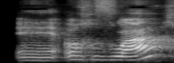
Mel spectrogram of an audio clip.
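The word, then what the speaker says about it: au revoir: rir revoir E aí curiosidade também é que essa letra e ela praticamente desaparece da pronúncia E aí eu vou falar revoir Ok então eu vou cortar esse ess Então você vai usar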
